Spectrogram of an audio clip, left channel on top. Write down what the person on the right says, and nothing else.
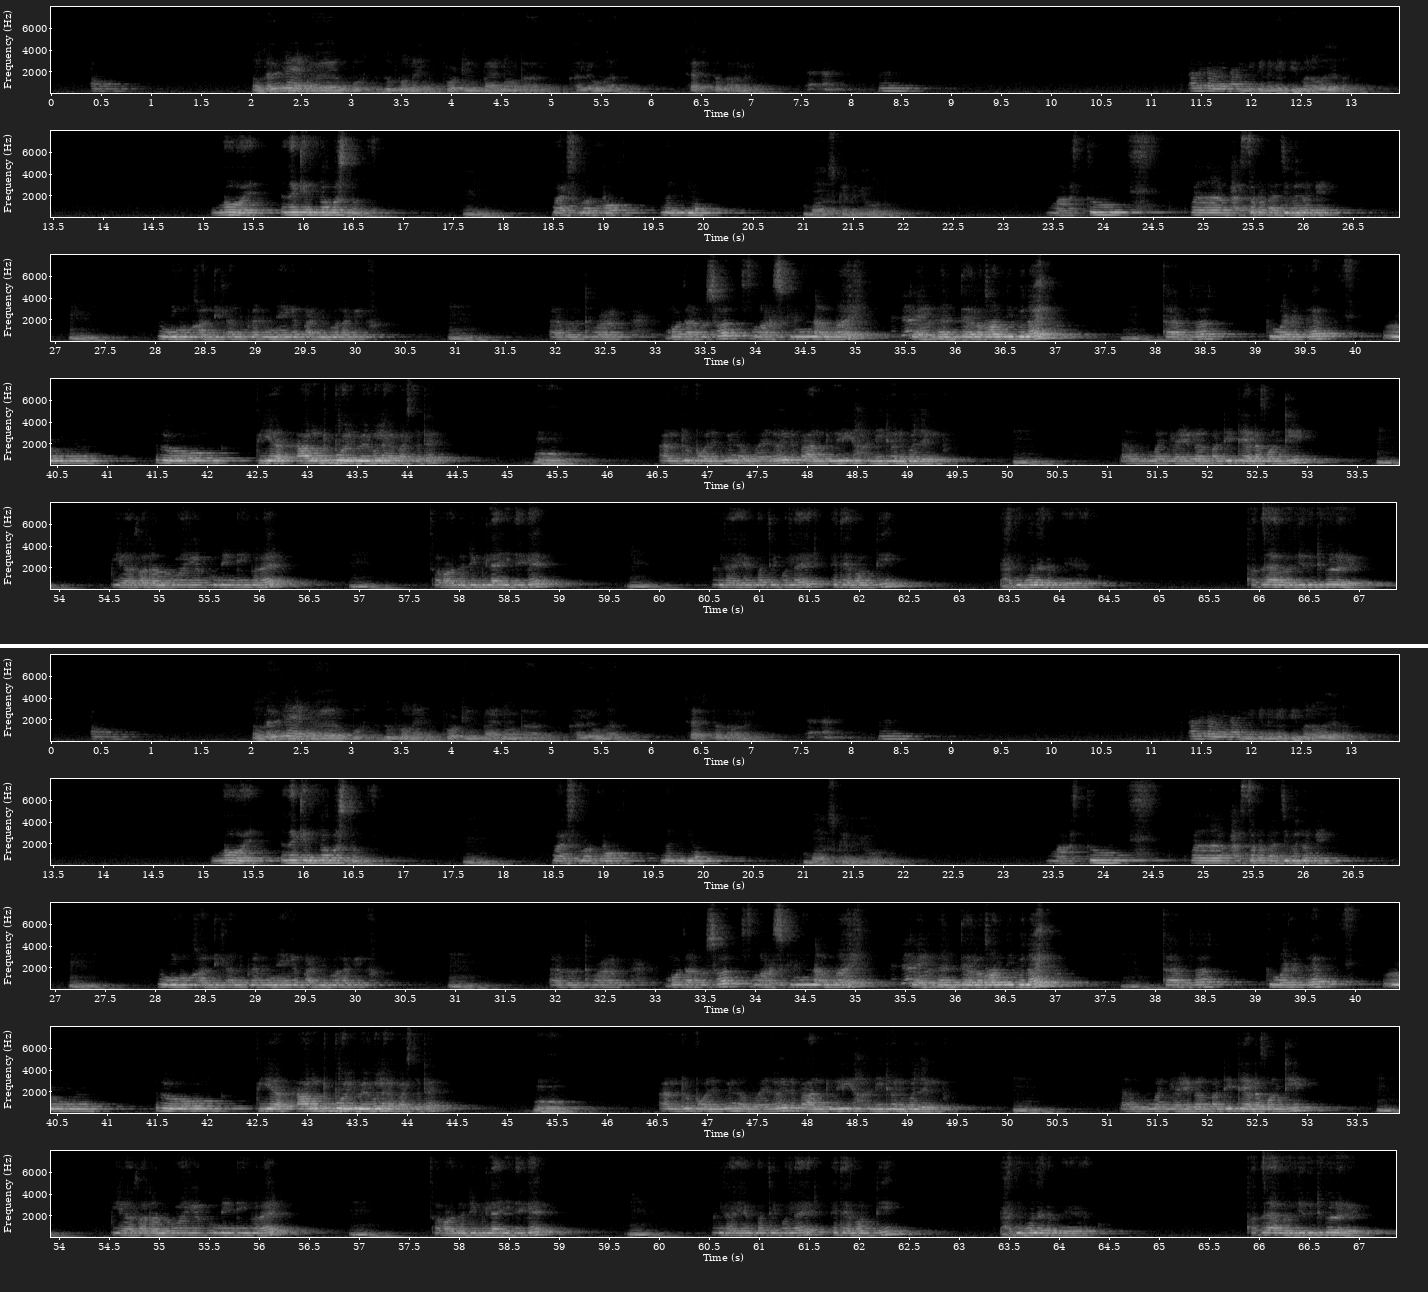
অ',
ভালে
লাগে
খাই।
<unintelligible> উম'। ভালে লাগে খাই।
মই, এনে কেনেকুৱা বস্তু?
মাছ, মাংস <inaudible>
মাছতো তোমাৰ ফাষ্টতে ভাজিব লাগে।
নিমখ, হালধি সানি পেলাই ধুনীয়াকে ভাজিব লাগে।
তাৰপিছত তোমাৰ ভজাৰ পাছত মাছখিনি নমাই, কেৰাহী
খন তেল অক কণ দি পেলাই
তাৰপাছত, তোমাৰ তাতে <unintelligible> পিয়া- আলুটো বইল কৰিব লাগে ফাৰ্ষ্টতে।
আলুটো বইল কৰি নমাই লৈ তাৰপা আলুটো সেই সানি থৈ দিব লাগে।
তাৰপাছত তোমাৰ কেৰাহীখন পাতি তেল অকণ দি
পিয়াঁজ, আদা, নহৰু এনেকে খুন্দি দি পেলাই
তাপা যদি বিলাহী থাকে
বিলাহীও কাটি পেলাই সেই তেলত দি, ভাজিব
লাগ তাতে ধুনীয়াকে, তাতে হালধি দি দিব লাগে।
